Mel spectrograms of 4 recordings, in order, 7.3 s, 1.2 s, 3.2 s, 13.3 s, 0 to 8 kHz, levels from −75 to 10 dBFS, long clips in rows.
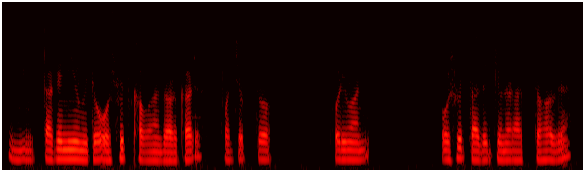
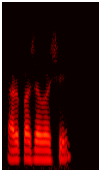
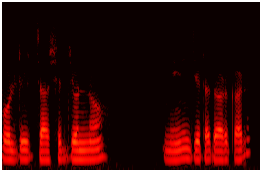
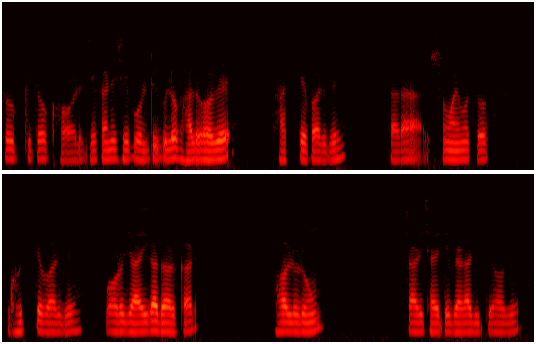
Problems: background sounds at intervals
